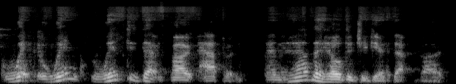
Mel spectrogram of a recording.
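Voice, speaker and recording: A man's voice: mid-range voice, big pitch swings, a little slow, a little mellow, slightly rough. A man hosting a podcast, joking and teasing his guest in casual chat. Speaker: podcast host.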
